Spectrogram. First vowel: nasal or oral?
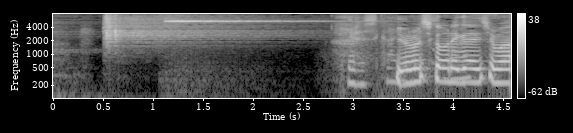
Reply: oral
